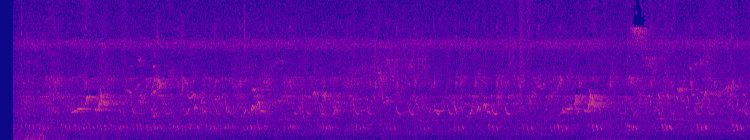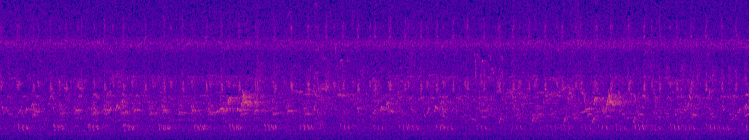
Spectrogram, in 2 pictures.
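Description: Forest birdsong: one bird repeats a short note steadily, about one and a half times a second, while other birds give brief chattering calls every several seconds.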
